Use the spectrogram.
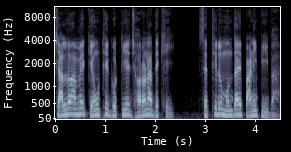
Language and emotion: Odia, neutral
